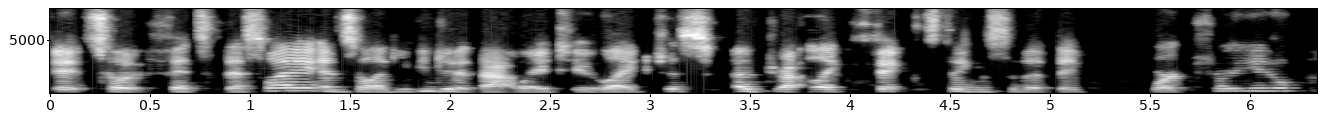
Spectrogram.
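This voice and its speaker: A woman's voice: mid-range voice, moderate pace, rough recording. A young woman in casual chat as co-host of a book livestream, rambling with lots of likes and ums.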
